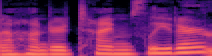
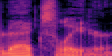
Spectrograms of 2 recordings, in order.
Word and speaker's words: 100X Leader: But I do want to say, you know, Sean actually sent me three books, The Five Gears, Five Voices, and 100 Times Leader. 100X Leader.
